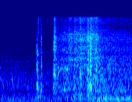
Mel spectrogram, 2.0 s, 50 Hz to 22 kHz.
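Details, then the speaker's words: 2012 Buick LaCrosse after a transmission replacement with a hot no-start complaint, cranking briefly and then catching cleanly into a smooth, even idle after the codes were cleared; normal start with no codes. "start it up all right everything looks normal"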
